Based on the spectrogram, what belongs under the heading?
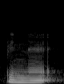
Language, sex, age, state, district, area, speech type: Malayalam, male, 18-30, Kerala, Malappuram, rural, spontaneous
